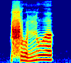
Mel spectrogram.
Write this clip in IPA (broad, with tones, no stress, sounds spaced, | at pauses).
ʂ u˨˩˨ ɲ u˧ ə̯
